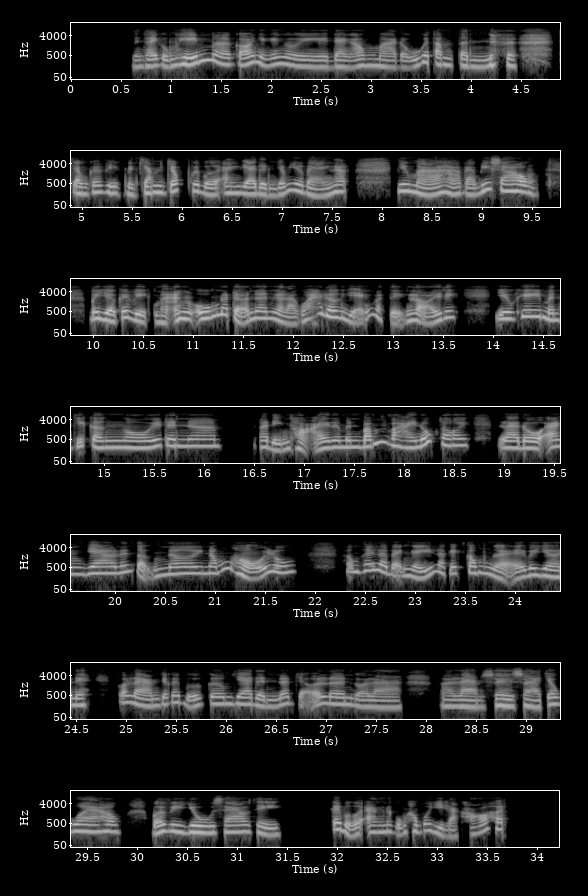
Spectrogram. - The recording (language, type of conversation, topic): Vietnamese, podcast, Bạn thường tổ chức bữa cơm gia đình như thế nào?
- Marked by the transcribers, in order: laugh; tapping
